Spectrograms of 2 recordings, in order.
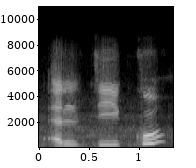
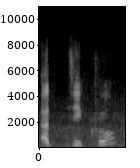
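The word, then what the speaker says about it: الديك: El Diku, the rooster. Yes, sorry. At Diku.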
